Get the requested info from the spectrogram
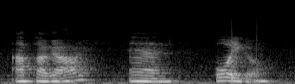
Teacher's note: It's pronounced like the G in sugar, like a sort of a less glottalized G when it's in between vowels. So apagar, and oigo.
